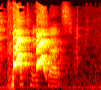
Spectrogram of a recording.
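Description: A dog giving two short, high-pitched barks in quick succession.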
